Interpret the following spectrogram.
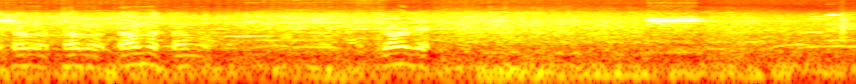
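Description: Voices of a crowd of bystanders in the first half, over a steady low rumble of road traffic. A short high beep sounds about three seconds in.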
